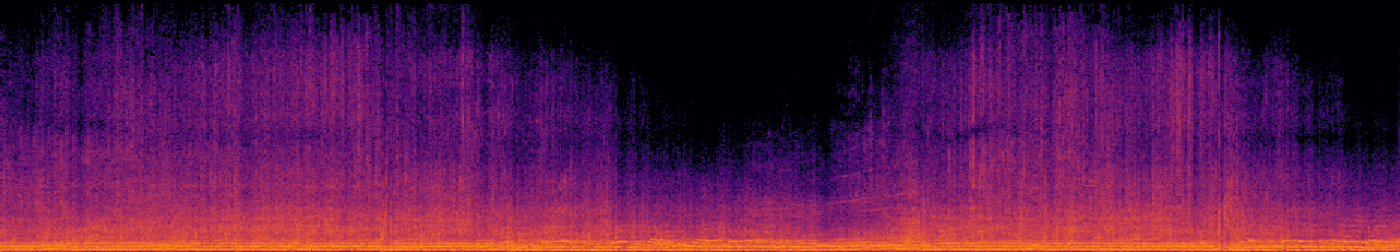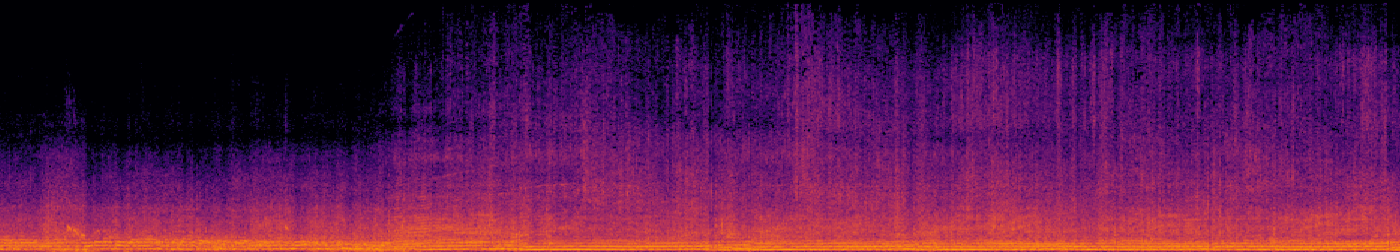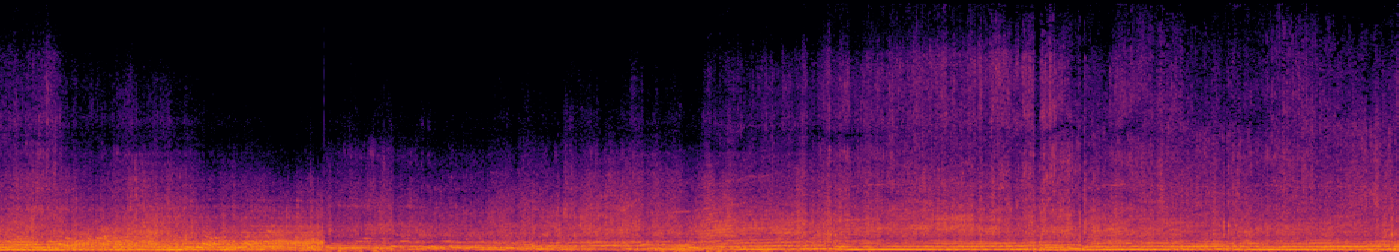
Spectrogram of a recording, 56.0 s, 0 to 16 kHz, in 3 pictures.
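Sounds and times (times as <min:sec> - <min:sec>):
race car engines at high revs: 0:00.0 - 0:55.9.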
